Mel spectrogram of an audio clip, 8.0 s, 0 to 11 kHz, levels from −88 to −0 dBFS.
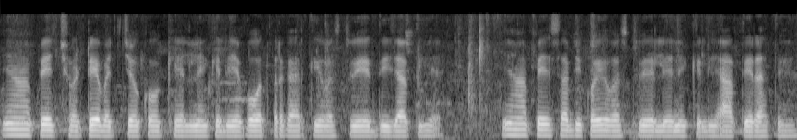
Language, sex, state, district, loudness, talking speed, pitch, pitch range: Hindi, male, Chhattisgarh, Kabirdham, -19 LUFS, 195 wpm, 120 Hz, 115-125 Hz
